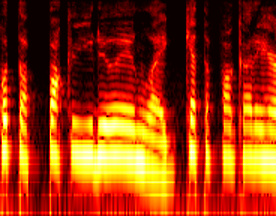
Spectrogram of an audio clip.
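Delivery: mock yell, screamed at high pitch. Telling the story of a guy at the speaker's door, retelling a scream through the door. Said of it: "I'm like screaming through the door".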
